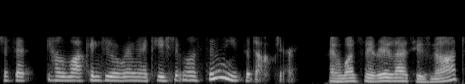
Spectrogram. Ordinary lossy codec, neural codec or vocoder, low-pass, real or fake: Opus, 32 kbps; codec, 16 kHz, 1 kbps, FreqCodec, smaller model; 3.6 kHz; fake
